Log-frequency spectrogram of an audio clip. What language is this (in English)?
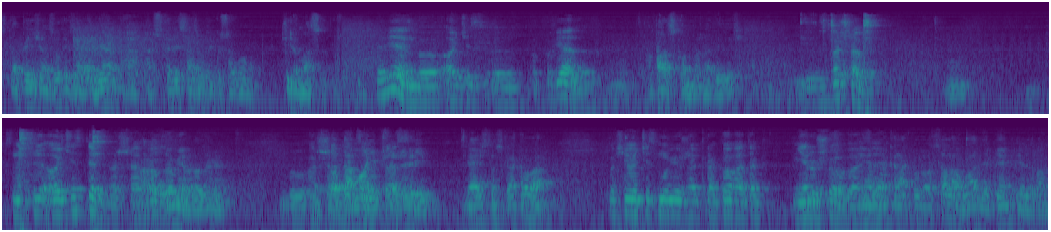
Polish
